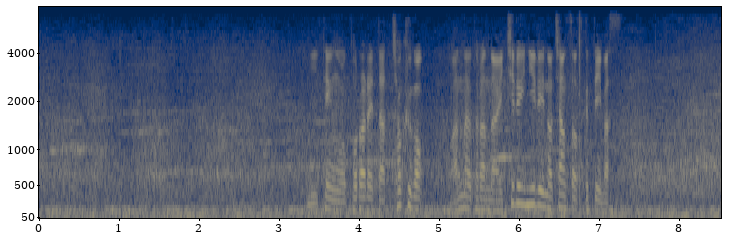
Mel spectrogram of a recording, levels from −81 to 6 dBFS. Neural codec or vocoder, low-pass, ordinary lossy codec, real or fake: none; 7.2 kHz; none; real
